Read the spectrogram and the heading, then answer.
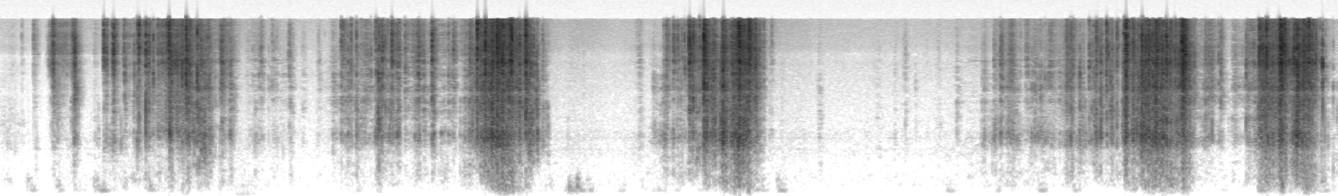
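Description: Pages of a book of scripture rustle and flip in several papery bursts as someone looks for a psalm, with short quiet gaps between them, crinkly and soft, with no voices present.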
